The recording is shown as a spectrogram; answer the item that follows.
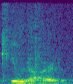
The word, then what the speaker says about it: Cunard: formed to compete with Kunar which the British pronounced cue nard right right at any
